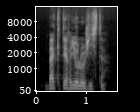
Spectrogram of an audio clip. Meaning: bacteriologist
- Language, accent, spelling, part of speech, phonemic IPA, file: French, France, bactériologiste, noun, /bak.te.ʁjɔ.lɔ.ʒist/, LL-Q150 (fra)-bactériologiste.wav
